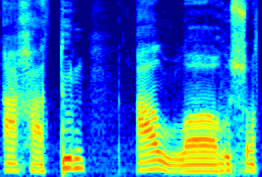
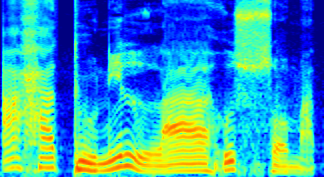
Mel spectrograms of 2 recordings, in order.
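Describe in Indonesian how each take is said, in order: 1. Ahadun dan Allah dibaca terpisah, tanpa disambung. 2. Ahadun menyambung ke Allah dengan bunyi i penyambung. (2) "Jadi cara bacanya ya"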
